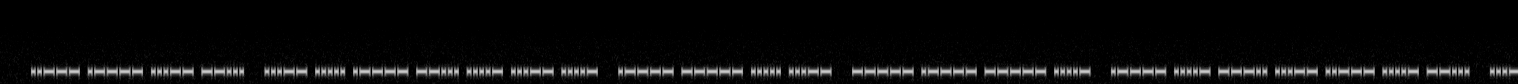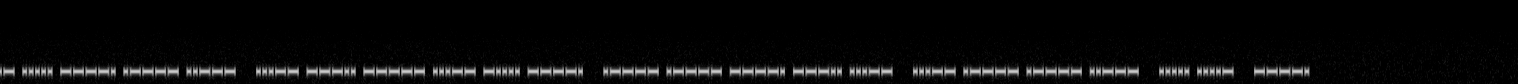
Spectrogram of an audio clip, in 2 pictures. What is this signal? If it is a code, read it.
Morse code, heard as a keyed tone, machine-sent, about 38 wpm, 600 Hz. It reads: 2137 3517434 1053 0104 1483247 35912 380369 11983 3112 54 9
